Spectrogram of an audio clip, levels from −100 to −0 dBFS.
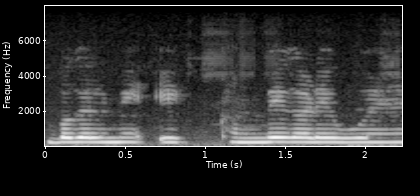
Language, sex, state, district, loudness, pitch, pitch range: Hindi, female, Uttar Pradesh, Lucknow, -14 LUFS, 245 Hz, 245-255 Hz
